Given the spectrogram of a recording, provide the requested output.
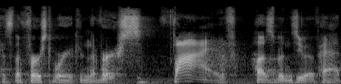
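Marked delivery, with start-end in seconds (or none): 1.7-3.4 cutting, harsh, mean-spirited tone. Quoting a bible verse with added meanness: mock-mean, harsh tone. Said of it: "he didn't say it with the meanness that I just said it there".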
